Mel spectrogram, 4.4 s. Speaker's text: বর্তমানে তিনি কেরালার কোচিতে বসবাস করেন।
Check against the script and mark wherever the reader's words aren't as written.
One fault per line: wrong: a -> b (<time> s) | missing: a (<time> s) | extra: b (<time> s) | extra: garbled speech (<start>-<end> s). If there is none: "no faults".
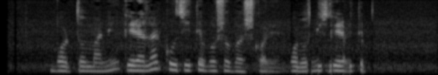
missing: তিনি (1.1 s)
extra: garbled speech (2.9-3.7 s)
